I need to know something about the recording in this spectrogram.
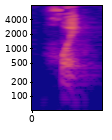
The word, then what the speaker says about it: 会: So this UI is not the full spelling. So the full spelling is H-U-E-I. It's still not easy for you. You make it into H-W-E-I. 会.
